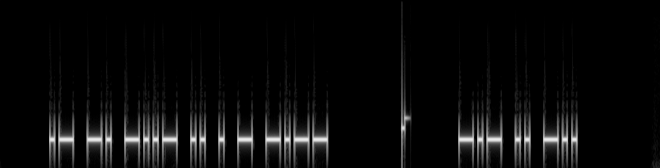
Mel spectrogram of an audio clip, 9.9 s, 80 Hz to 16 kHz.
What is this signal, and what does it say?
Morse code, heard as a keyed tone, about 17 wpm, 700 Hz. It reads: ANXIETY KID
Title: Sentences from Top 1600 Words - New Word Drill Alt - 17wpm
